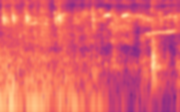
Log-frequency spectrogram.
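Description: Birds inside a black bird shed give repeated high chirps and tweets alongside soft wing flaps and low fluttering, close and fairly quiet with no one talking.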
